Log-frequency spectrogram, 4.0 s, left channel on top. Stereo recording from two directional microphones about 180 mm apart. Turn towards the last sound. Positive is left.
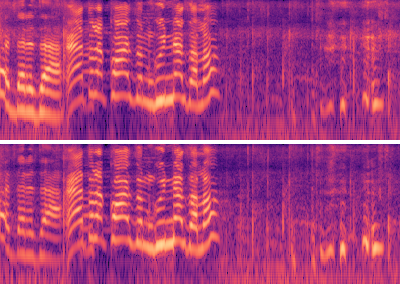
turn(degrees=-30)  # may be behind; listen again after turning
